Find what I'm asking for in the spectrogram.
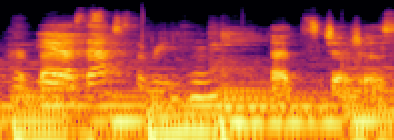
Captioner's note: scoffs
